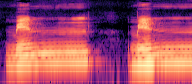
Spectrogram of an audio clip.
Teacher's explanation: அப்போ இங்கே என்ன பண்ணணும், எஹ்ஃபா சட்டம். இந்த நூனை வந்து ஹைட் பண்ணி, அதாவது மறைச்ச ஒன்றா செஞ்சு ஓதணும், ஆனால் ஹெவி ஒன்றா கொடுக்கணும்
